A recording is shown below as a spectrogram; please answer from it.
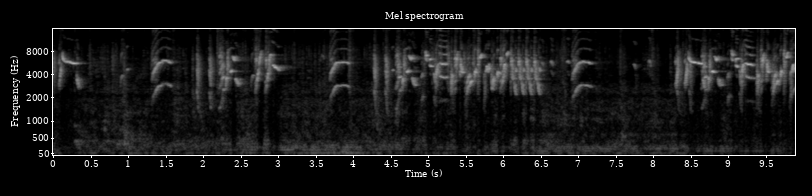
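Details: European goldfinch kept as an ornamental bird, singing lively high phrases that mix upslurred whistles with rapid, dense tinkling trills, separated by short pauses.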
